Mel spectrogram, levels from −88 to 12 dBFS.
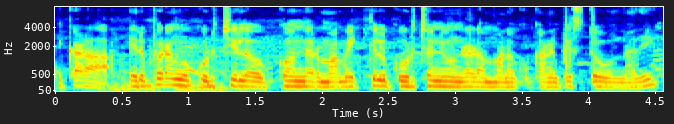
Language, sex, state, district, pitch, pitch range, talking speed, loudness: Telugu, male, Telangana, Hyderabad, 140 Hz, 130-150 Hz, 145 wpm, -14 LUFS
